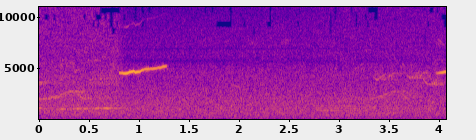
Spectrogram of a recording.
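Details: White-capped redstart giving one short, high, rising whistle. Loud rushing water like a stream or waterfall fills the background, with faint further whistles later.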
